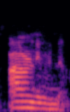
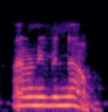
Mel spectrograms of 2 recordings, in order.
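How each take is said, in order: First: Said in the usual way. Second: Higher and a bit louder, throwing up her hands; exasperated disbelief. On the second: Real, not acted. Teacher telling her class she has lost track, exasperated. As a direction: pitch it up in baffled disbelief.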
